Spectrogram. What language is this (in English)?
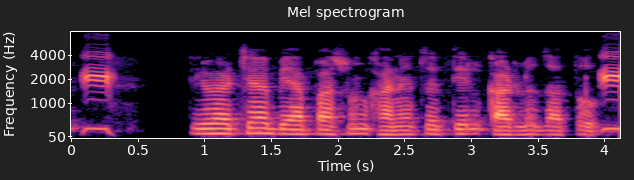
Marathi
